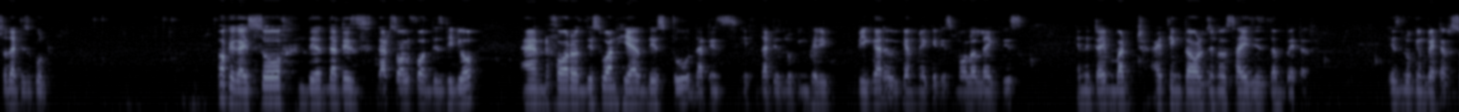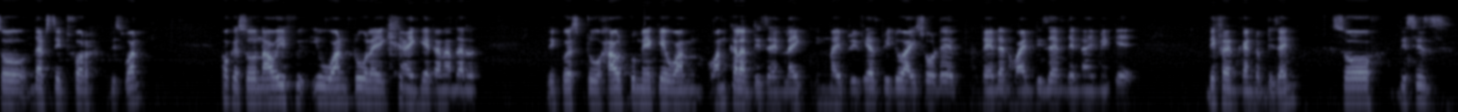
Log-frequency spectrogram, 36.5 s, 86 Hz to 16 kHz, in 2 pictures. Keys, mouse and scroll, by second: 3.2-3.5 alt+scroll down 1, 4.1 click, 4.6 alt+scroll down 1, 5.1 click, 8.3 shift+click, 10.8-12.8 scroll down 1, 12.8-15.2 scroll up 1, 15.6 click, 16.5 alt+scroll down 1, 17.1-17.8 alt+scroll up 1, 17.9-18.8 alt+scroll down 1, 18.8 click, 20.5 Delete, 21.2 click, 21.5 Delete, 22.2 click, 23.2 Delete, 23.8 click, 25.0 Delete, 25.6 click, 26.5 Delete, 27.1 click, 27.9 alt+scroll up 1, 29.9 click, 35.7-36.4 alt+scroll down 1.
